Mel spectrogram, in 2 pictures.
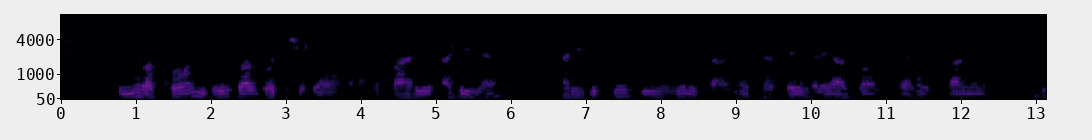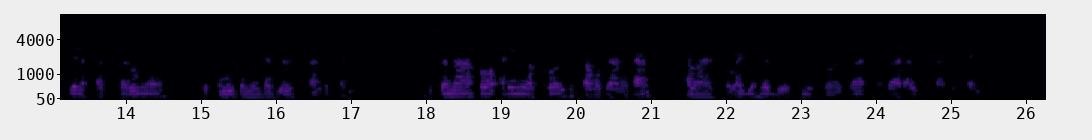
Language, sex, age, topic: Kinyarwanda, male, 18-24, health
